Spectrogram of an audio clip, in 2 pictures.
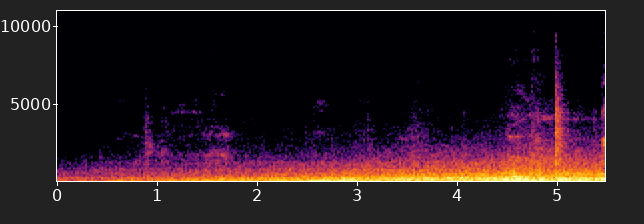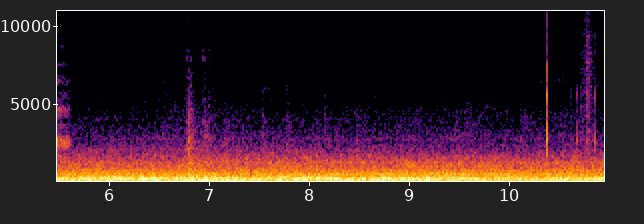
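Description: A roller coaster car rumbles and clatters along its track, growing louder.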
